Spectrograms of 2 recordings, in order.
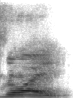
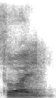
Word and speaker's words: zwei: সেন নট জোয়াই, এটা জোয়াই না, এটা হবে সোয়াই।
